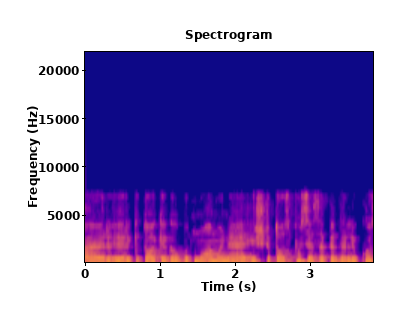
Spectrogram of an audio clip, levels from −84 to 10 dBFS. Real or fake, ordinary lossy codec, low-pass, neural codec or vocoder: fake; Opus, 64 kbps; 7.2 kHz; vocoder, 44.1 kHz, 128 mel bands every 512 samples, BigVGAN v2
